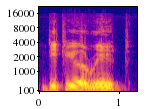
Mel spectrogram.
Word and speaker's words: deteriorate: When we pronounce, we say deteriorate. But look at the spelling. If I say deteriorate, it looks like deteriorate. That is R-I-O, we don't pronounce.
